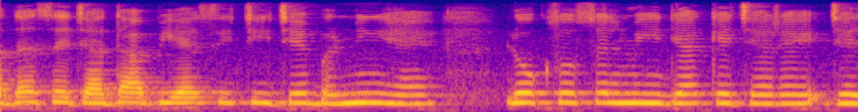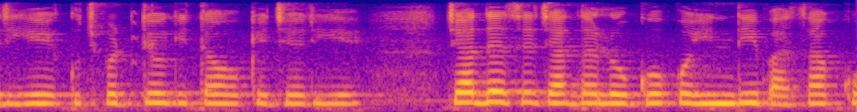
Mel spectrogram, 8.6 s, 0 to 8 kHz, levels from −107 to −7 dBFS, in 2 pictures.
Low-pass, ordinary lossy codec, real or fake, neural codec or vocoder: 7.2 kHz; none; real; none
